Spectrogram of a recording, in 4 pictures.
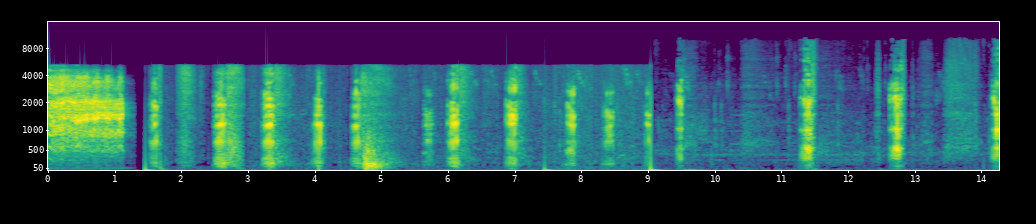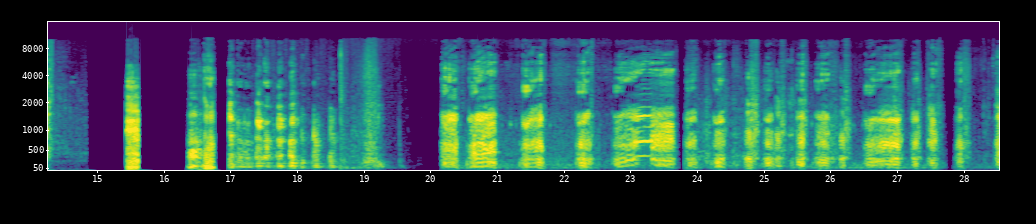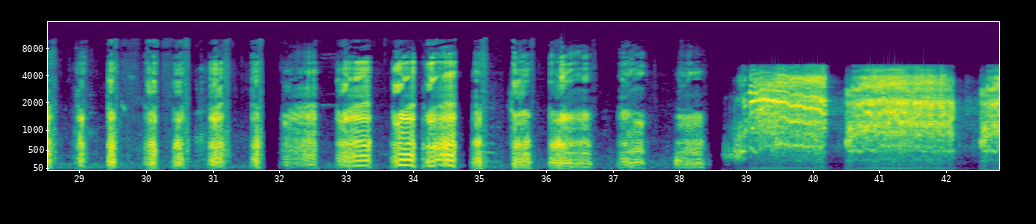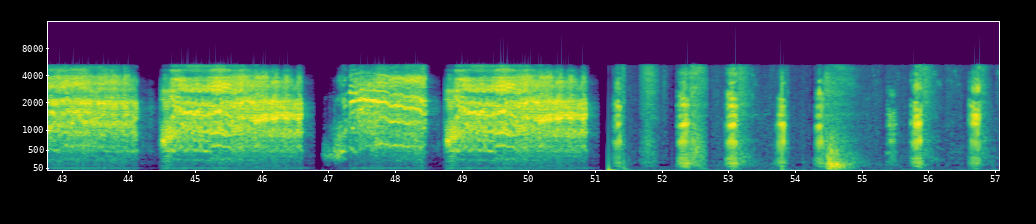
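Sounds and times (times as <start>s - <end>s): pigs squealing: 0.0s - 1.3s, 20.2s - 51.1s
pigs grunting: 16.4s - 18.7s, 20.2s - 51.4s.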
